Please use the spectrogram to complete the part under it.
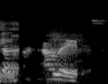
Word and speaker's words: phthalates: Phthalates.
